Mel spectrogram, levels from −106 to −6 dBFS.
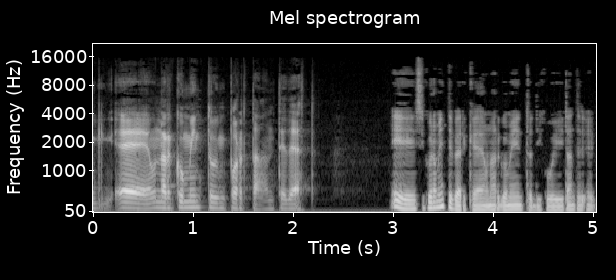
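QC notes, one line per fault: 3.16–5.04 s, time-stretched section: From 3.16 s to the end, the speech suddenly runs 1.58 times faster while its pitch holds steady. It sounds rushed. Software likely squeezed this part to fit a length, dropping short slices to preserve pitch.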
